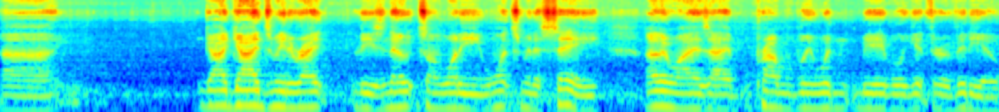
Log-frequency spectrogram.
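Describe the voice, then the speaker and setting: A man's medium-pitched, flat monotone at a fairly slow pace, with long, frequent pauses and audible room echo. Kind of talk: personal testimony. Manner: halting.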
